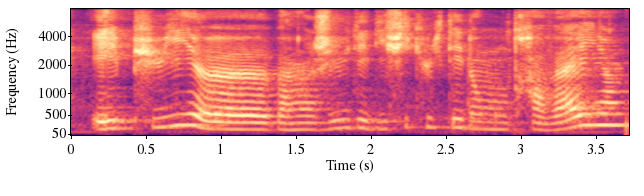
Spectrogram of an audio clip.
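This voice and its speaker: A woman speaks very slowly in a fairly low pitch with ordinary pitch variation. Audible room echo and noticeable background noise accompany her. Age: 40s. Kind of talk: testimony. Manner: halting, many hesitations.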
